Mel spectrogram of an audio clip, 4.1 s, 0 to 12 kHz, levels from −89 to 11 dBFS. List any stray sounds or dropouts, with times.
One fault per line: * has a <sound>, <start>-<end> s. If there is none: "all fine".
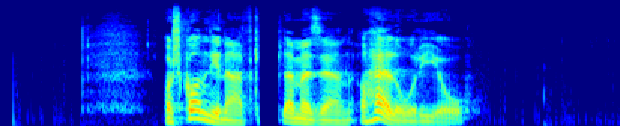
* has a dropout, 1.7-1.9 s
